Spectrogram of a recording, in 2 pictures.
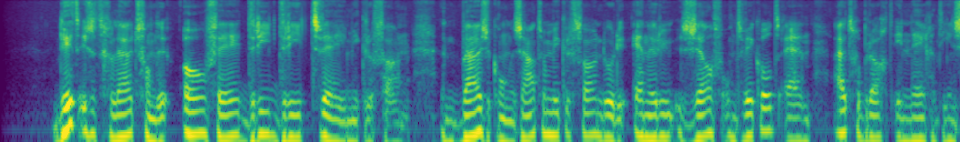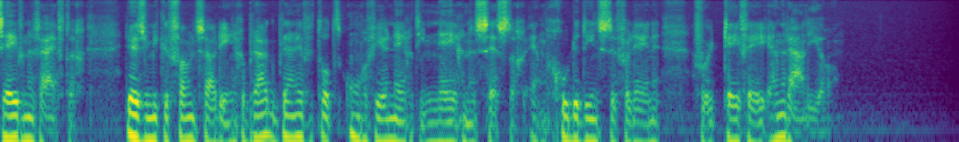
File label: OV 332 sound NL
